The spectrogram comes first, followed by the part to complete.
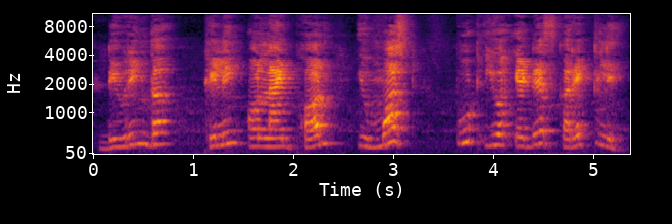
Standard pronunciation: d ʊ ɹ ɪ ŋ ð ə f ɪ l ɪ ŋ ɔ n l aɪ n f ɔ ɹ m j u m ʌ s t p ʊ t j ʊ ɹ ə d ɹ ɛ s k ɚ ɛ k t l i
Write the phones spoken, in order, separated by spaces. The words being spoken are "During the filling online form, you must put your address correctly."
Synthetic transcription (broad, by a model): d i ɹ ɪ ŋ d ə p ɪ l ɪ ŋ ɔ n l aɪ n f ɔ ɹ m j u m ʌ s t p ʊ t j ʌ ɹ ə d ɹ ɛ s k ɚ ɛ k t l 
